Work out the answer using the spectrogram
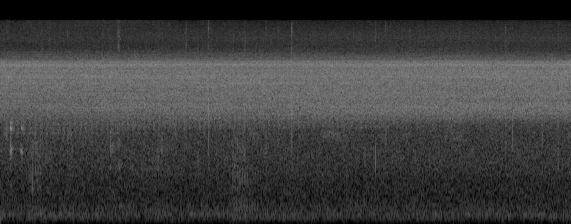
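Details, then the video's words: Constant high hissing drone of summer cicadas, steady from start to finish, with scattered faint ticks and brief chirps from birds in the background. "Birds & Squirrels w/ Cicada sounds"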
